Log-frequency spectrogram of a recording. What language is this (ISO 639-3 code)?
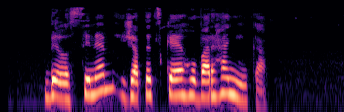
ces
